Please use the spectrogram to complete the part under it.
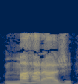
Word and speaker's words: Maharaj: E aí eu fazia esse mantra, que era uma palavra que os sábios usavam, que é o mantra Maharaj. E em todos os mantras hindus se usa antes o Om, que é a vibração do universo. Om Maharaj. Se escreve M-A-H-A, Maha, Iraj, R-A-J, Om Maharaj também, o Om Maharaj.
